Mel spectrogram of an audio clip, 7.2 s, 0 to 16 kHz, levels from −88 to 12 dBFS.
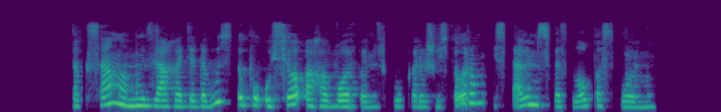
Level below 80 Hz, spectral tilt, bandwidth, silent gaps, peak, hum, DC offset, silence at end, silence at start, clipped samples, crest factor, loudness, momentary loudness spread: -68 dBFS; -6.5 dB/octave; 7.6 kHz; 2.33-2.37 s, 3.87-3.93 s, 4.87-4.93 s, 5.07-5.11 s, 6.15-6.20 s; -6 dBFS; none; under 0.1%; 0.65 s; 0.75 s; under 0.1%; 18 dB; -24 LUFS; 12 LU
